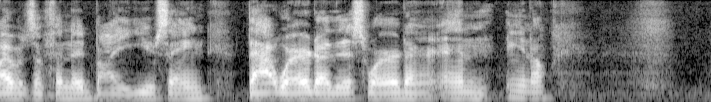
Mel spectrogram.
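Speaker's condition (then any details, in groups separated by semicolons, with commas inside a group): Cerebral palsy; from birth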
